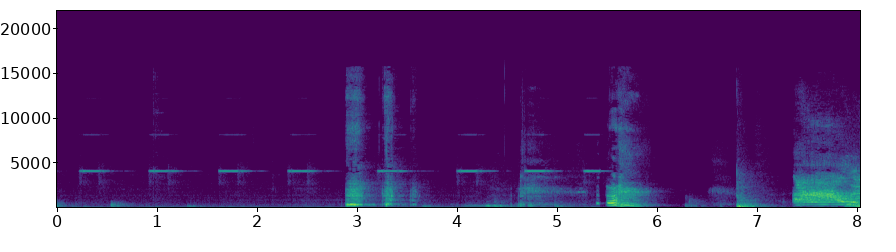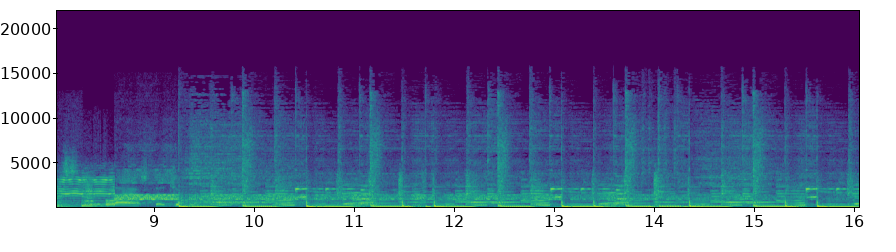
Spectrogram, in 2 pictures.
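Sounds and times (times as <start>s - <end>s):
high electronic beeps: 0.2s - 5.5s
falling voice-like sound: 7.4s - 9.8s
loud music: 7.6s - 16.0s.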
